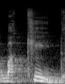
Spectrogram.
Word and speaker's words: Bacchiddu: Le bâton des 12 licteurs était aussi appelé Baccillum, prononcé Bacchiddu avec le double cacuminal /ll/, comme le patronyme sarde du même nom.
